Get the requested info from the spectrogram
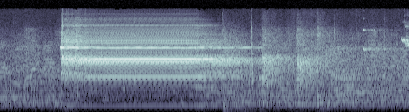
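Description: Gym scoreboard horn sounding once, a loud steady tone lasting about a second and a half, as the game clock runs out at the end of the period.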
